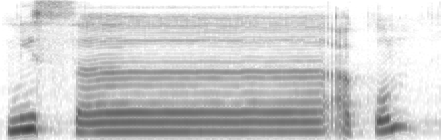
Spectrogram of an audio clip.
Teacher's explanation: सीन को जब अदा करेंगे सिटी की आवाज़ आनी चाहिए और मद है इसके ऊपर मद्दे मुत्तसिल, और क्योंकि इसी कलीमा में आपको हमज़ा नज़र आ रहा है 3 से 5 अलिफ के बराबर इसको खींच के अदा करेंगे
